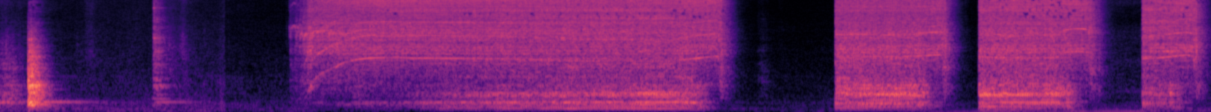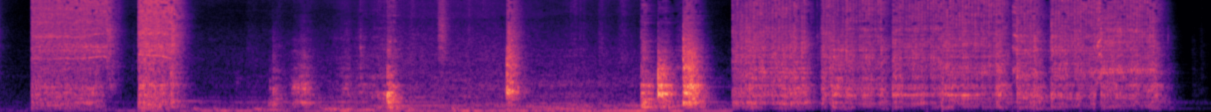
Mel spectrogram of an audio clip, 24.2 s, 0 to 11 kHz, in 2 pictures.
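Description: A power drill drives screws into a wooden crosscut sled for a Bosch GTS1031 table saw, repeated close whirring bursts of varying length separated by short silences and small handling knocks.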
